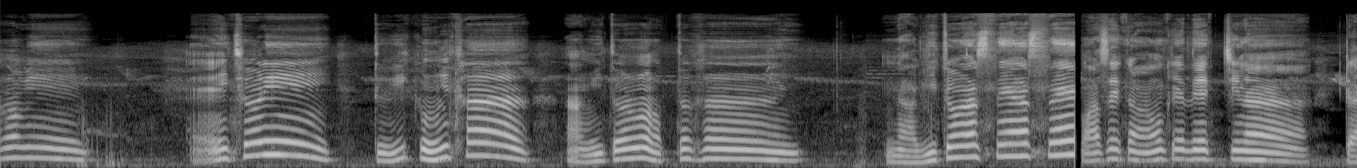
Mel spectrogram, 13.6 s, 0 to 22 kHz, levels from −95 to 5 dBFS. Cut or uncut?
cut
